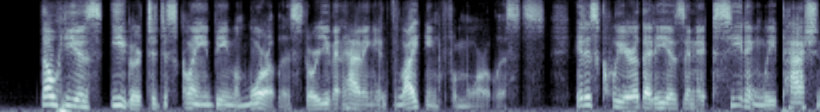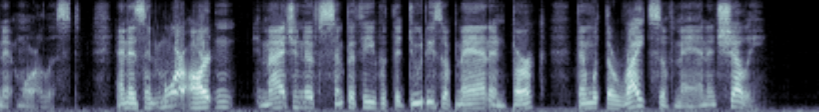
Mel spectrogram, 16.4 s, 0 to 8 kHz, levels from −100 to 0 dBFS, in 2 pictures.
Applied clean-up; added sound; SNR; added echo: neural diffusion model UNIVERSE++.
